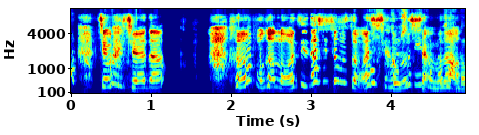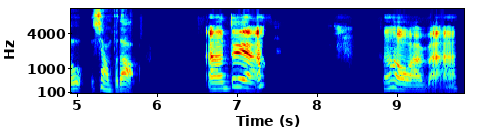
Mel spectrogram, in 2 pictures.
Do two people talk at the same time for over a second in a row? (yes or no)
yes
